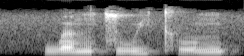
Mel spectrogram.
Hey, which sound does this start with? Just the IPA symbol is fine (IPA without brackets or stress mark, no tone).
w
